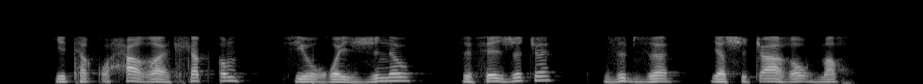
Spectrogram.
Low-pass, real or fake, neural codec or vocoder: 3.6 kHz; real; none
